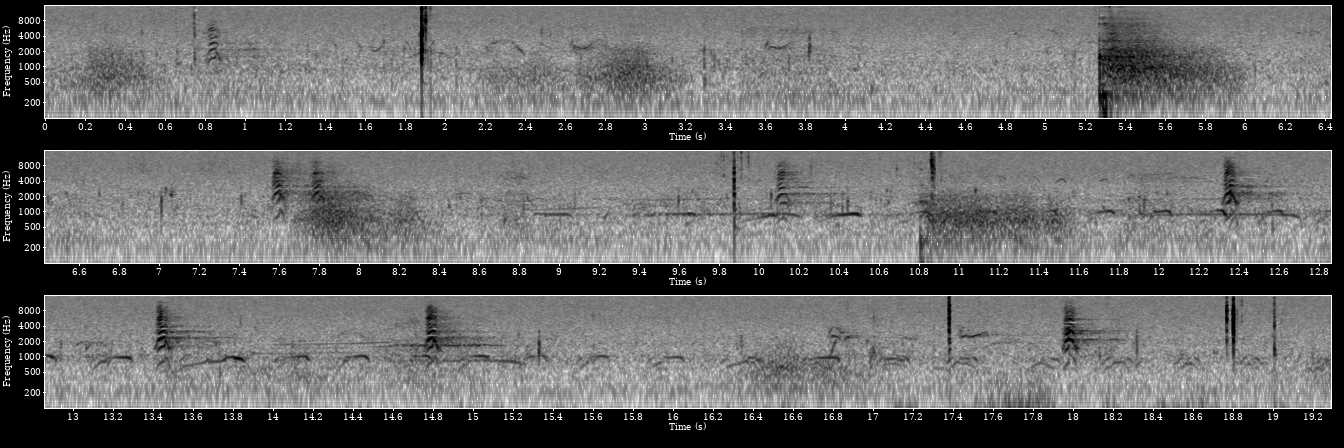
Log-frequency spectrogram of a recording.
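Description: Water lapping in swells against a rock, with a sudden knock about five seconds in. From about nine seconds in comes a run of short, repeated bird calls, with a few sharper, higher calls over them.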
